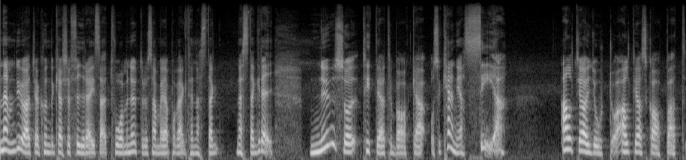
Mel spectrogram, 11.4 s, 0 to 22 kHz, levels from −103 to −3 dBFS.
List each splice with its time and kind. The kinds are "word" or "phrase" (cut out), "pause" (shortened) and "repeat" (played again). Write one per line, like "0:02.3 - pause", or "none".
none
